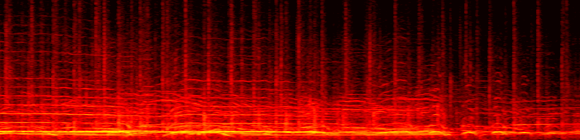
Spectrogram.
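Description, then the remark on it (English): A crowd cheers and whoops steadily for several seconds, many overlapping voices rising and falling together with scattered claps mixed in, dipping briefly near the end before carrying on. “This is where you like add woo cheering sounds.”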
